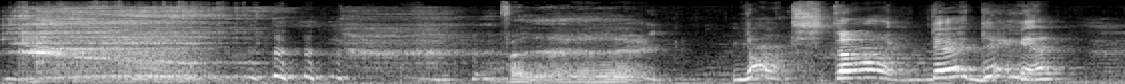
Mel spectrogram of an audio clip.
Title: Burping the ABCs!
